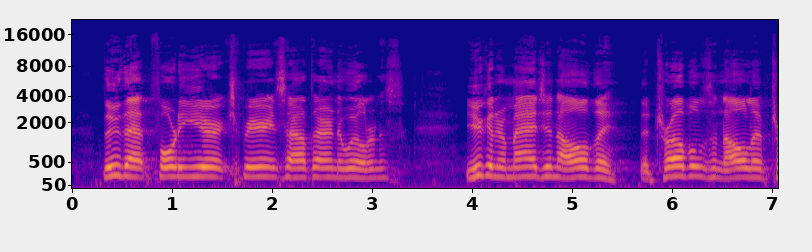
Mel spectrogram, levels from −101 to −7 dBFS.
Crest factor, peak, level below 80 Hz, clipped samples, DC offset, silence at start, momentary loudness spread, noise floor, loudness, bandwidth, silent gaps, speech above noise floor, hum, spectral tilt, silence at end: 18 dB; -22 dBFS; -80 dBFS; under 0.1%; under 0.1%; 0.3 s; 8 LU; -74 dBFS; -39 LUFS; 15 kHz; none; 34 dB; none; -4.5 dB/octave; 0 s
